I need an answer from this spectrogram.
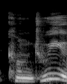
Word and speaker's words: conduit: Just remember that we are that conduit, or the conduit as I have always pronounced it. I was corrected by Zoo recently. That we are able to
